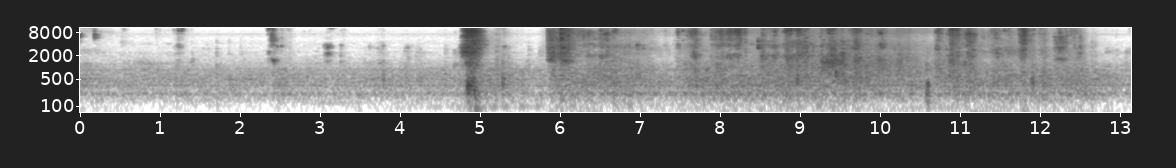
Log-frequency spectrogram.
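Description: Close-miked eating sounds as fufu and okra soup are eaten by hand: soft mouth clicks, then a sudden loud burst about five seconds in, followed by several seconds of dense, crackly chewing and handling noise that stops near the end.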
